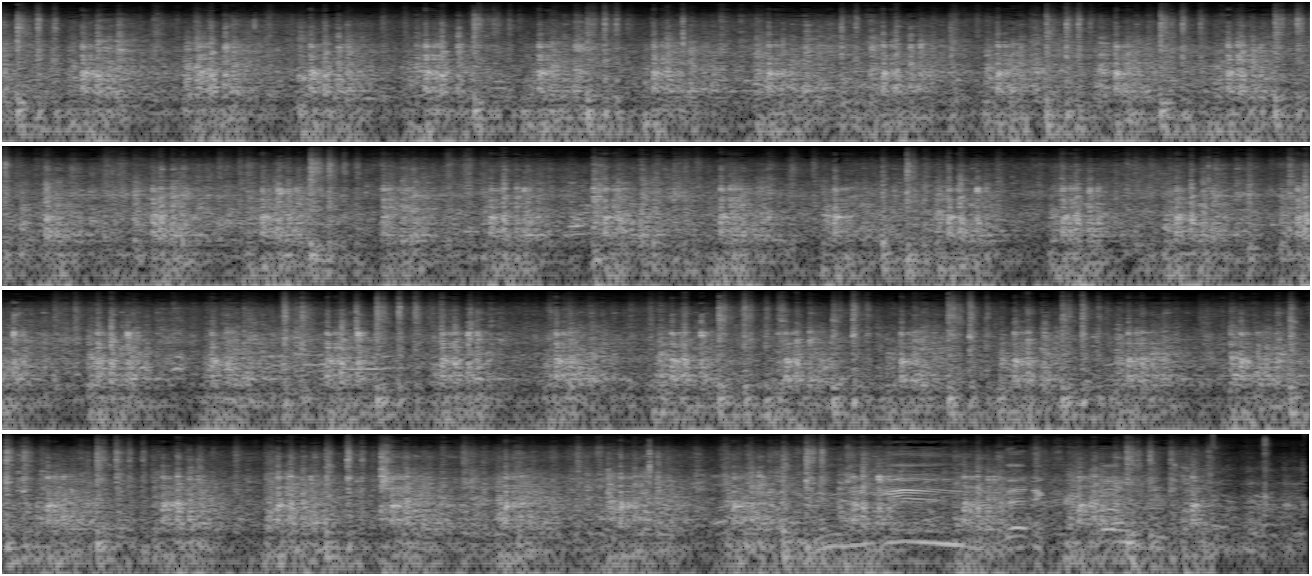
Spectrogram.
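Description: Suspended roller coaster train (The Bat) climbing its chain lift hill slowly: a steady rhythmic clacking, about two a second, over a low mechanical rumble.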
